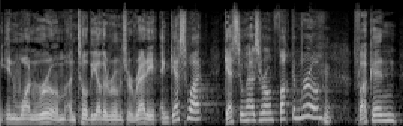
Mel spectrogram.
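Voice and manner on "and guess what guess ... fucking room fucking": high, laughing indignation; mock outrage. Real, not acted. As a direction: rise up in joking disbelief. Mock outrage at Natalie's room.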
